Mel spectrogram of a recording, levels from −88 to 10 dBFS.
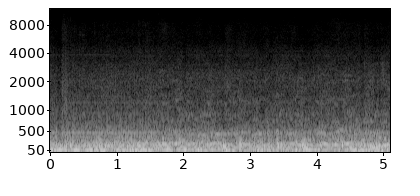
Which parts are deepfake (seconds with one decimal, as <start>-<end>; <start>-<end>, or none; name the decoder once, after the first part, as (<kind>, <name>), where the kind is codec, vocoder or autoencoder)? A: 1.6-5.1 (codec, SNAC)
